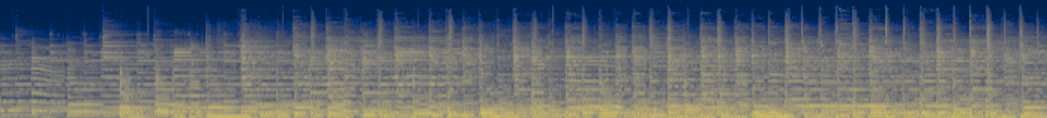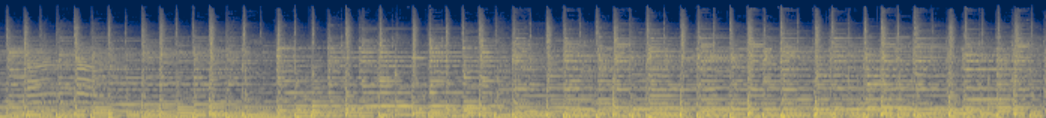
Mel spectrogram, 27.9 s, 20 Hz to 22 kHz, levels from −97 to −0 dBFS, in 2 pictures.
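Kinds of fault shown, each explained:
Train of clicks: from 5.65 to 8.85 s, about twenty evenly spaced pulses at 5.3 per second, roughly as loud as the sound, likely from interference.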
